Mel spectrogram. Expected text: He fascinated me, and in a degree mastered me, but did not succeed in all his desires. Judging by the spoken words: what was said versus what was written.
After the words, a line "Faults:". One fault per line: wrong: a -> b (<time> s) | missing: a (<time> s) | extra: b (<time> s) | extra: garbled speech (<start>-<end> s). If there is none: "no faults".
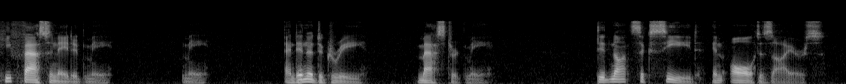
He fascinated me me, and in a degree mastered me, did not succeed in all desires.
Faults:
extra: me (1.8 s)
missing: but (5.0 s)
missing: his (7.5 s)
